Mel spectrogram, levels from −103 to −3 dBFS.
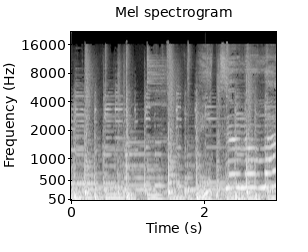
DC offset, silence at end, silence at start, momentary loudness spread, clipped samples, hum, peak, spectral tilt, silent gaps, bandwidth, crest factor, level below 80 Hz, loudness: under 0.1%; 0 s; 0 s; 5 LU; under 0.1%; none; 0 dBFS; -6 dB/octave; none; 17.5 kHz; 12 dB; -18 dBFS; -13 LUFS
